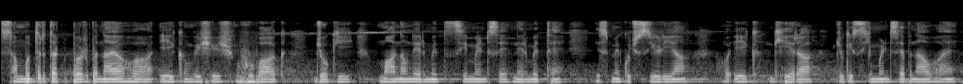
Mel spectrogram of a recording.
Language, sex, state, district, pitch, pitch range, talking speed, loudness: Hindi, male, Uttar Pradesh, Etah, 125 Hz, 120-130 Hz, 185 wpm, -19 LUFS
